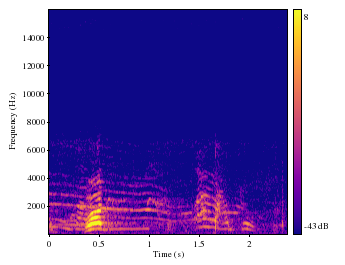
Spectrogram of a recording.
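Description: Young male voices: a sharp shout of "uth" ("get up") about half a second in, over a drawn-out high cry that slides slightly down in pitch and stops after about a second, followed by more short shouts.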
